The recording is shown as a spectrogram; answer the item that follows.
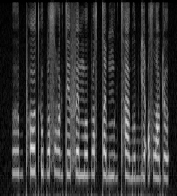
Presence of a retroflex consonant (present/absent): present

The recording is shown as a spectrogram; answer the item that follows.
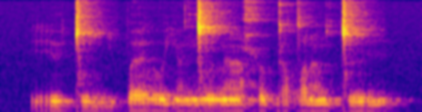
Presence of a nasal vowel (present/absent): present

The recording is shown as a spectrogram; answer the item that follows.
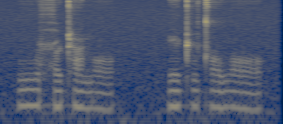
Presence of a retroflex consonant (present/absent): present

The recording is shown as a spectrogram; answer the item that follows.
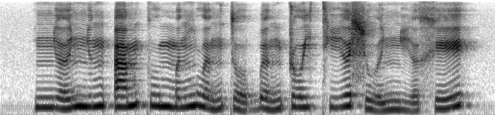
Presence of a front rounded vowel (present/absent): absent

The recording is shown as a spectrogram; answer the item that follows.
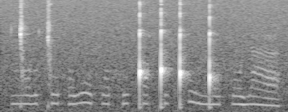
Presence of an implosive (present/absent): absent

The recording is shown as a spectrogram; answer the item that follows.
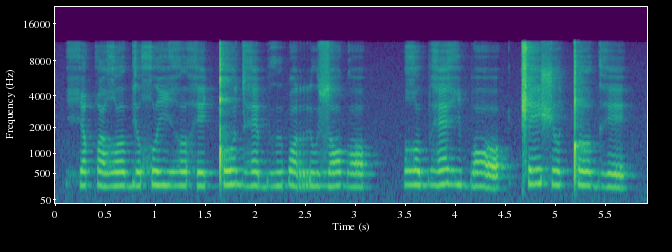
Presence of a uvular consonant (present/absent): present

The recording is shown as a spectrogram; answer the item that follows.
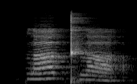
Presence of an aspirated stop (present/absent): present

